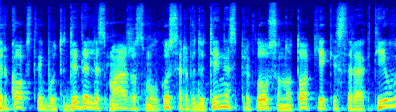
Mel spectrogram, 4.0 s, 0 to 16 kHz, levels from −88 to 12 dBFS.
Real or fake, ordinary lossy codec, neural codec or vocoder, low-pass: real; MP3, 96 kbps; none; 14.4 kHz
